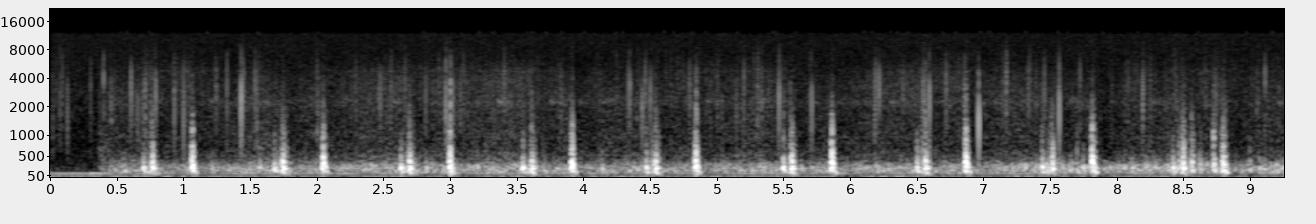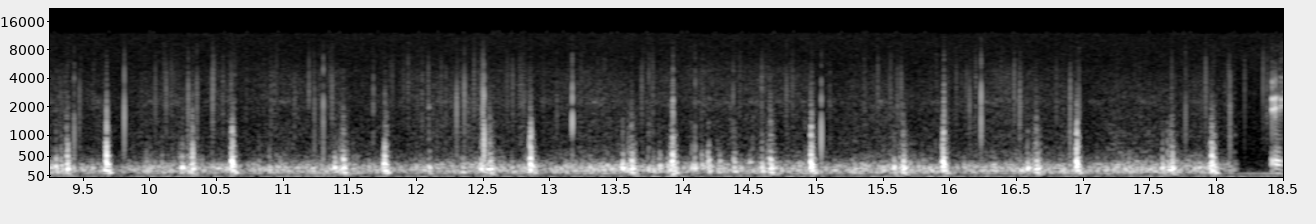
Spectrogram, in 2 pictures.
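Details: Split first heart sound.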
